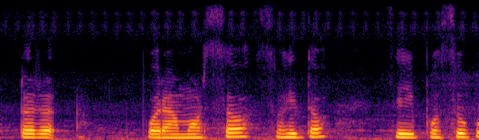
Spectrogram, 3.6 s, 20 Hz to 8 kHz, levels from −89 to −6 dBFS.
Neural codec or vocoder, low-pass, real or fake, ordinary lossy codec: none; none; real; none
